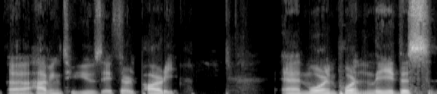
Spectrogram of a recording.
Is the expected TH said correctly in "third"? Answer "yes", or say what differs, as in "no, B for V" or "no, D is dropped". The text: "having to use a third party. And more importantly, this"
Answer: yes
